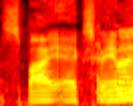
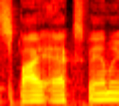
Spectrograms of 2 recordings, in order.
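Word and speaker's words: Spy × Family: Spy X Family, or is it just Spy Family? I think it's just Spy Family. I think so too. Because that apparently Hunter X Hunter is just Hunter Hunter. They don't pronounce the X.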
